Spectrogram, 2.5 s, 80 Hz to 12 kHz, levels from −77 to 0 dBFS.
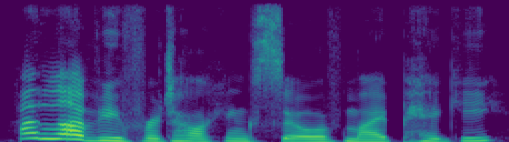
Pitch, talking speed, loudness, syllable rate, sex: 235 Hz, 210 wpm, -20 LUFS, 4.8 syllables/s, female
